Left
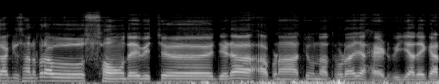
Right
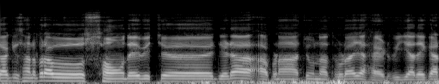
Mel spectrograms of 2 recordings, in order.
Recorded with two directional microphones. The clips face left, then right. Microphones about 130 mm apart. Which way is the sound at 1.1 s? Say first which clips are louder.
Right 2 dB; 10° right (ahead or behind).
